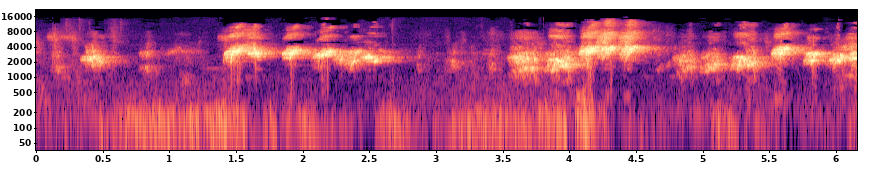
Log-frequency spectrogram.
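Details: Red-whiskered bulbul from a bird farm in Ba Vì, Vietnam, singing two bursts of bright, warbled chirpy phrases separated by a short pause, with low background rumble.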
